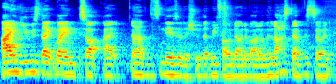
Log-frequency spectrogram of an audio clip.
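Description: A man's voice: medium pitch, a little fast. A young man, a podcast co-host, telling a long story in casual chat and checking in with his listeners as he goes. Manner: animated storyteller, checks in with "okay? right?". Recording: echoey room, faint background hum.

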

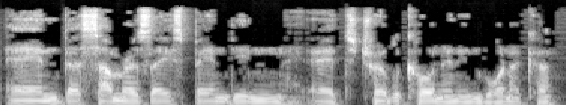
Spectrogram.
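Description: A man, a ski school director, calling in to tell his story calmly and step by step. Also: low voice, moderate pace, slightly rough. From Austria. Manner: steady, methodical storytelling with "um"s. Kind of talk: casual interview answers. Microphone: calling in over an online video call.

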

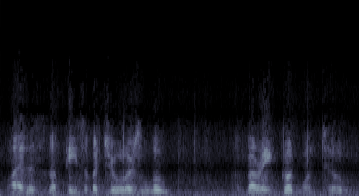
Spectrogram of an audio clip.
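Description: An actor playing a confident, shrewd amateur detective in a 1940s radio drama, with a wry and persuasive manner. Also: male voice, mid-range voice, very animated, fairly quick, close to an everyday voice. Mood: measured, probing. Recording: muffled, noisy 1940s radio recording.

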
